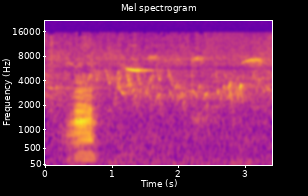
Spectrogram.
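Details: Single short, deep, twanging croak of a wild American bullfrog in pond water, calling for mating and territory, followed by quiet background with light high bird chirps.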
